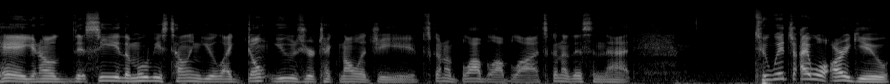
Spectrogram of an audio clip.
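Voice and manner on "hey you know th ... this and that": ordinary delivery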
